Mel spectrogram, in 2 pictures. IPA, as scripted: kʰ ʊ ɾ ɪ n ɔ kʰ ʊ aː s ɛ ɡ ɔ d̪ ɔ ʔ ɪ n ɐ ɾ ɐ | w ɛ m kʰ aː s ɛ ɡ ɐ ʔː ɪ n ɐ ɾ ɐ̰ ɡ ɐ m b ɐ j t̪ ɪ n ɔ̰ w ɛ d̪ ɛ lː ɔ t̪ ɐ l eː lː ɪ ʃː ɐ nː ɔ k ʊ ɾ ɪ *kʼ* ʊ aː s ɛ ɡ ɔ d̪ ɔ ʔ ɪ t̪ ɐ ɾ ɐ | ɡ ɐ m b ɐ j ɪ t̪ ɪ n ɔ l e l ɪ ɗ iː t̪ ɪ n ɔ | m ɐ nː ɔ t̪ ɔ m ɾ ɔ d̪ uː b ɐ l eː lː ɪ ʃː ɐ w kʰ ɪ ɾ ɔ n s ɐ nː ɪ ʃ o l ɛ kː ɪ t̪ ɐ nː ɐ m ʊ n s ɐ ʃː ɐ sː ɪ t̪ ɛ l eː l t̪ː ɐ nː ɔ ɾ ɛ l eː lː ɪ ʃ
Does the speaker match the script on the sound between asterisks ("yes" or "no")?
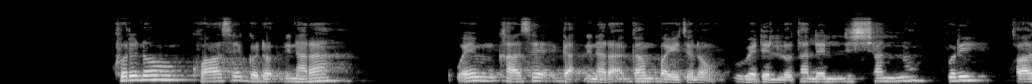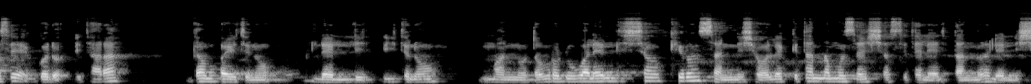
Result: no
